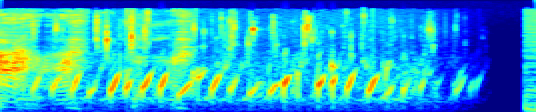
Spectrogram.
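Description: Cartoon bubbling sound effect: a fast, even run of short rising plops, about fifteen a second, that cuts off abruptly near the end.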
